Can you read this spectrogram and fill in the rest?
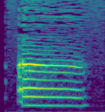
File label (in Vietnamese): "ooo", Vietnamese alphabet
